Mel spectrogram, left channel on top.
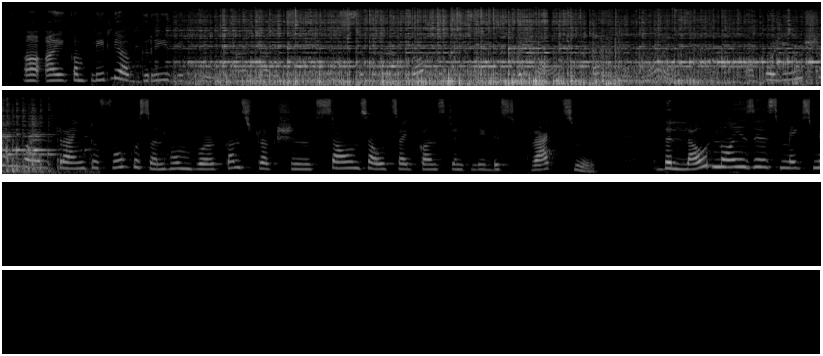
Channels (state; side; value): silent; right; digital silence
